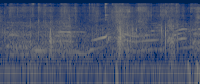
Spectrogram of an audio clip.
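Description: Footsteps of a person and a dog walking on gravel, light scuffs and crunches a few times a second.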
